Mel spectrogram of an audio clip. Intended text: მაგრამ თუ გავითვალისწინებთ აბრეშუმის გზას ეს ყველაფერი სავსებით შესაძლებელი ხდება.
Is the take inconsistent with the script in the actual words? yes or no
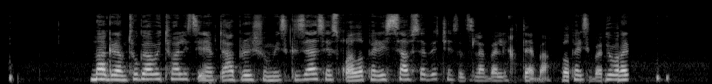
yes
